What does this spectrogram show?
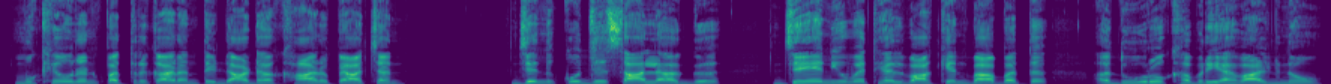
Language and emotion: Sindhi, angry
